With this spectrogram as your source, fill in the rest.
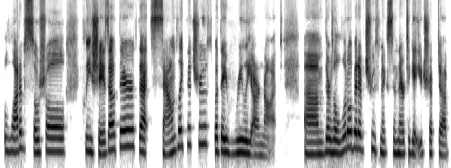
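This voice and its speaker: Chatty, higher-voiced woman podcaster. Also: dry recording, clean studio sound. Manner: chatty, laughs easily. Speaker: podcast co-host. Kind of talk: casual podcast discussion.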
